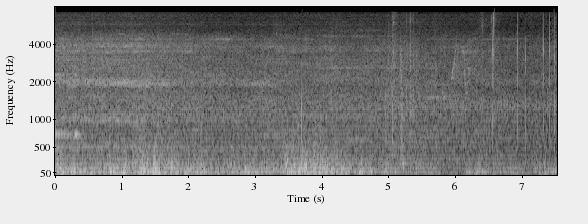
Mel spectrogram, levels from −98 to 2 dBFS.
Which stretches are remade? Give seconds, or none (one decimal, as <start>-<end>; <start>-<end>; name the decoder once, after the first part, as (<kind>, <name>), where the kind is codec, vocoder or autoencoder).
0.0-7.5 (vocoder, Vocos)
